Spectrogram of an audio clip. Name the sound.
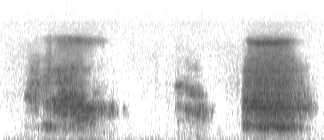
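big breaths during a hip exercise session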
